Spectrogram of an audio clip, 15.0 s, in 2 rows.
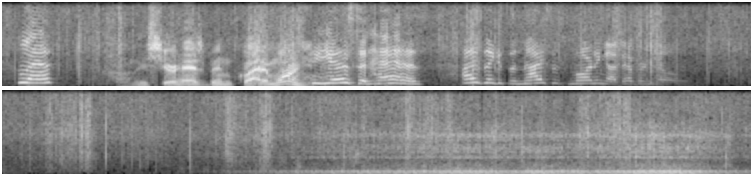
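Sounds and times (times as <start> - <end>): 
speech: 0.2 - 0.6, 1.2 - 6.7
car engine running: 9.8 - 14.9.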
